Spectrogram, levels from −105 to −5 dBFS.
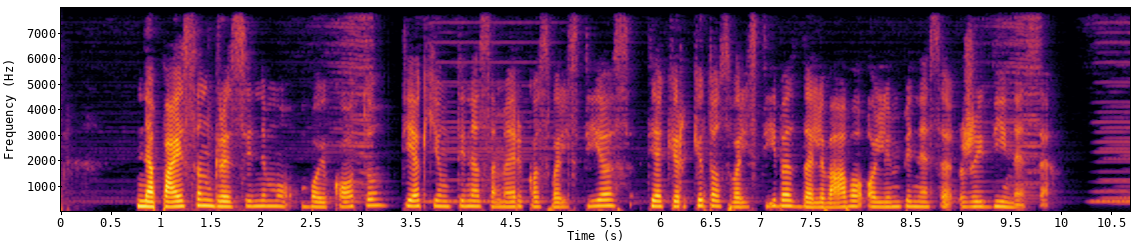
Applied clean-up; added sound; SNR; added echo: classical method log-MMSE.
